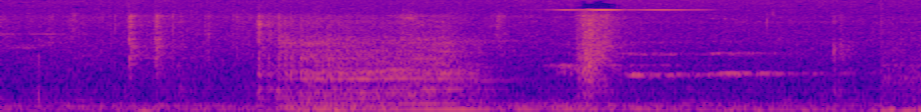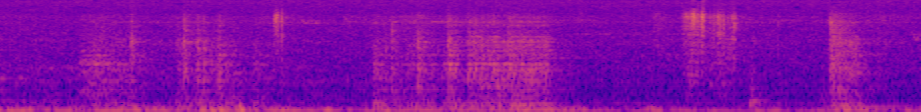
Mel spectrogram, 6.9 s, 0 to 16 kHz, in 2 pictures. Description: This is a video of my Toyota Corolla Hatchback 2020 making a loud & weird noise while reversing at low speed on a downhill ramp (~8% incline) and applying the brakes.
